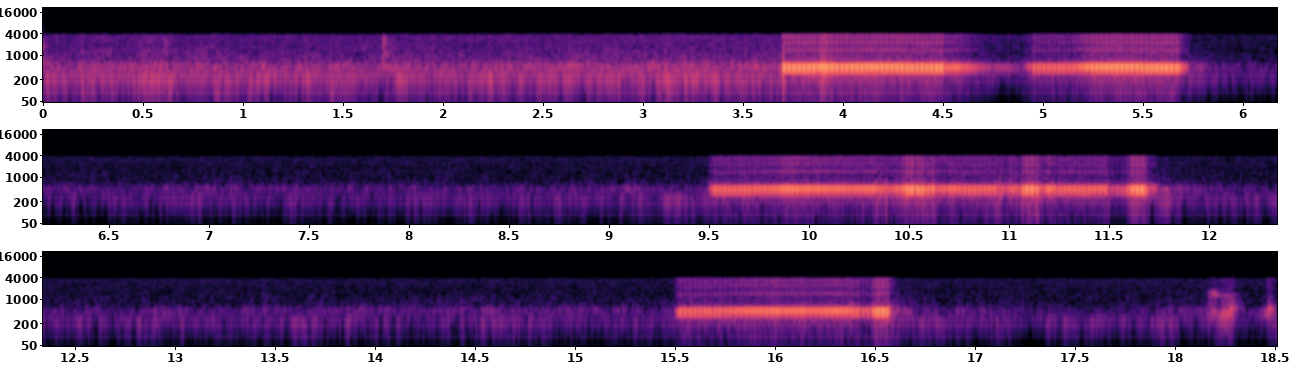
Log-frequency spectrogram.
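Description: A phone line rings back while a call is being placed to reach a guest: three steady tonal rings, the first a double burst, separated by pauses of quiet line hiss, fairly loud.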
